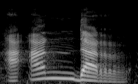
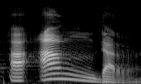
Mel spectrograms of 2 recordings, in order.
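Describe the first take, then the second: First: The n sound is pronounced clearly. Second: The n sound is turned into ng. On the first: "bukan aandar" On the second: "atau bukan juga aangdar"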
